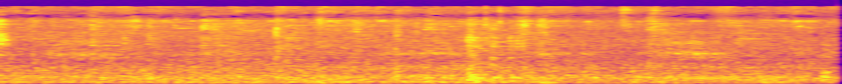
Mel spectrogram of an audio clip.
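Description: Shopping cart wheels rolling across a tiled store floor: a steady low rumble.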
